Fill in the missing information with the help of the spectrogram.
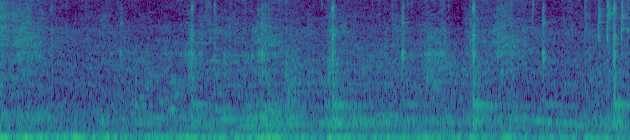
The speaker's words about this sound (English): I could hear the brass stick hum and whirl. The webbed foot at the top slid aside, and a thin, extendable rod shot out.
